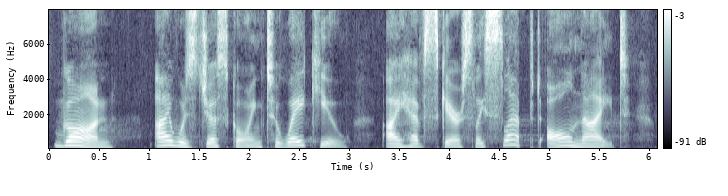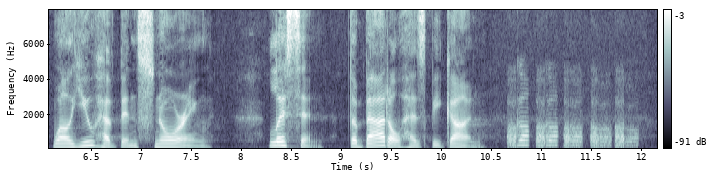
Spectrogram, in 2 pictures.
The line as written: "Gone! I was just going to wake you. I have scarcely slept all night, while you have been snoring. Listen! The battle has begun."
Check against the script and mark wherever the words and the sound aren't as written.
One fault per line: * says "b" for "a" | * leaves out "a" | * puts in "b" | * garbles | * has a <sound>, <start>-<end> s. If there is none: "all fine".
* has a laugh, 10.7-12.0 s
